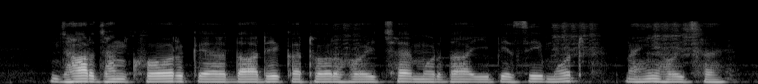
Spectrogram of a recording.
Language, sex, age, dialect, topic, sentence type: Maithili, male, 18-24, Bajjika, agriculture, statement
